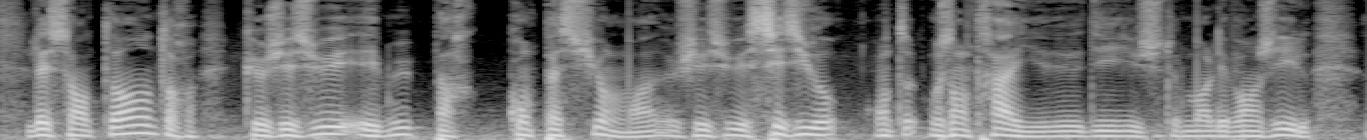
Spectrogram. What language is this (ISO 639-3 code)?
fra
